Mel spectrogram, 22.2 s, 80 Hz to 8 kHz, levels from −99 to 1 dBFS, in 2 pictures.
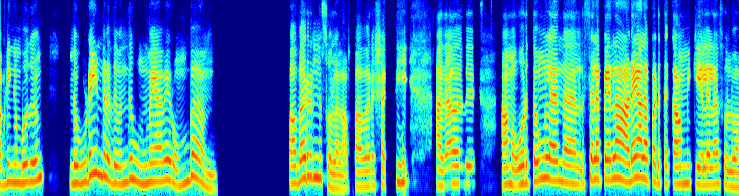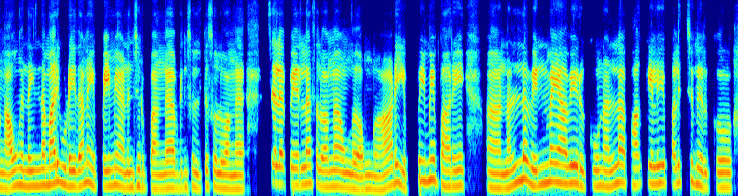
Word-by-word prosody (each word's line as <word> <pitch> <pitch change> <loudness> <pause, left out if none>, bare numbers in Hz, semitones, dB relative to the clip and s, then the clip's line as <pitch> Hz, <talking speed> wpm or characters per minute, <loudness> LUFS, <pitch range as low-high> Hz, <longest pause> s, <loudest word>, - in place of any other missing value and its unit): அப்படீங்கும்போது, 230 +3 0 0.5
இந்த 220 0 +1
உடைன்றது 305 -5 +3
வந்து 245 +5 -2
உண்மையாவே 240 +4 +1
ரொம்ப 220 +8 -5 1.5
பவருன்னு 280 +5 +3
சொல்லலாம். 160 -2 -3
பவர் 185 +2 -2
சக்தி. 225 +4 -3 0.6
அதாவது 215 +3 0 0.5
ஆமா, 200 -1 +2
ஒருத்தவங்கள 245 +5 +2
இந்த 235 -2 0 0.3
சில 270 -1 +5
பேர்லாம் 270 0 +7
அடையாளப்படுத்த 260 -5 +6
காமிக்கைலலாம் 205 -1 +3
சொல்லுவாங்க, 175 -3 -2
"அவங்க 190 +4 -1
இந்த 185 0 -1
இந்த 195 +1 -2
மாதிரி 215 +3 +4
உடை 185 -1 +1
தானே 210 +5 0
எப்பயுமே 185 +2 0
அணிஞ்சிருப்பாங்க." 170 -2 -4
அப்பிடின்னு 165 +1 -7
சொல்லிட்டு 170 +1 -7
சொல்லுவாங்க, 160 -2 -2 0.5
சில 220 -2 +4 0.2
பேர்லாம் 205 +2 0
சொல்லுவாங்க 180 -1 -3
"அவங்க 170 -2 -3
அவங்க 155 0 -6 0.2
ஆடை 215 +5 0
எப்பயுமே 255 +1 -2
பாரேன் 185 +1 -2 0.7
நல்ல 215 +8 -3 0.2
வெண்மையாவே 220 +2 +2
இருக்கும். 190 +1 -6
நல்லா 205 +6 -1 0.2
பாக்கையிலேயே 215 +2 -1
பளிச்சின்னு 220 -1 -5
இருக்கும். 170 +1 -5
210 Hz, 120 wpm, -21 LUFS, 180-230 Hz, 1.5 s, பேர்லாம்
